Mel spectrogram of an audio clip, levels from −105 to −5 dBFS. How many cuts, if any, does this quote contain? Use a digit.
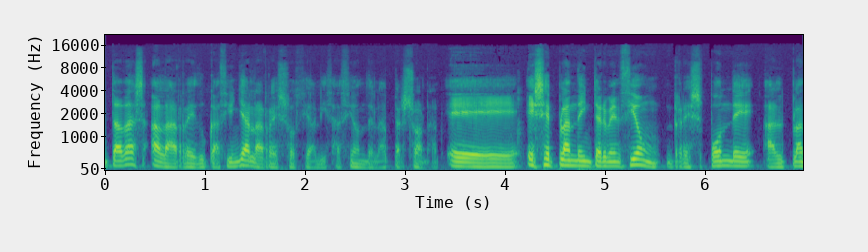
1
